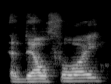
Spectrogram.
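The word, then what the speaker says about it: ἀδελφοί: This is a Greek word, and I don't know how to pronounce this exactly. I think it's Adelphoi, A-D-E-L-P-H-O-I.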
